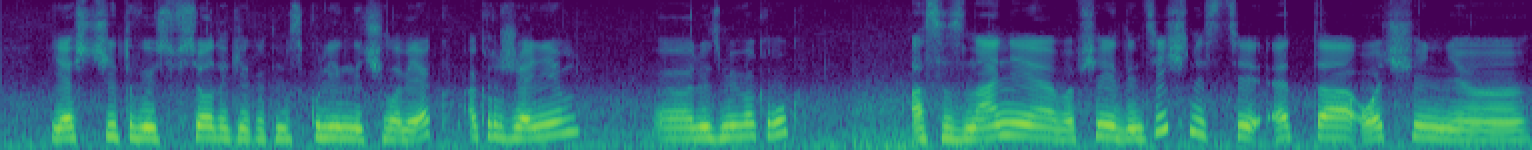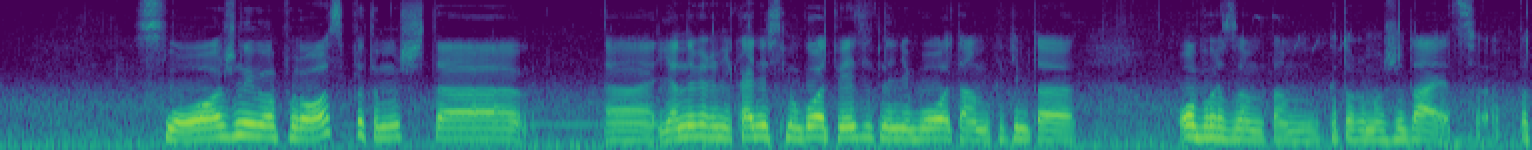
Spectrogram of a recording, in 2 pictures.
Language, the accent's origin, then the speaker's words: Russian; Belarus; я небинарный трансмаскулинный человек, я из Беларуси.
